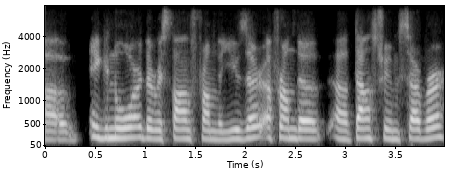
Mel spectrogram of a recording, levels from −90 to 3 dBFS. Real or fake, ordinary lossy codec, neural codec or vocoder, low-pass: fake; Opus, 32 kbps; codec, 16 kHz, 0.8 kbps, ZipCodec; 7.2 kHz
